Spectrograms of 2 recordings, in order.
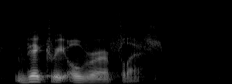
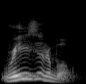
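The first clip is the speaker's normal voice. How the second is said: Reasonable said higher and louder, punched; stress on Reasonable; 6 semitones higher, 6 dB louder than usual. Shown as a demonstration. Preacher underlining the key word for the church, stressed. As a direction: hit the word Reasonable hard.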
